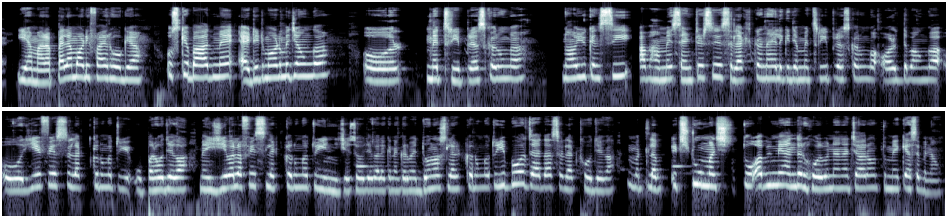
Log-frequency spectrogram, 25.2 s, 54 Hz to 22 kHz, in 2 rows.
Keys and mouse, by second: 0.7 middle click, 1.2 middle click, 3.1 right click, 3.8 Tab, 4.2-5.4 middle drag, 5.7 3, 6.9 click, 10.3 3, 17.9 shift+a, 18.5 click.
